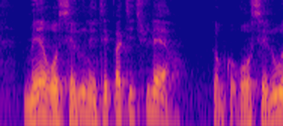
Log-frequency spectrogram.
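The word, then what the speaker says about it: Joselu: il s'appelle euh joséou voilà rosselou si on prononce bien en espagnol mais roselou n'était pas titulaire donc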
